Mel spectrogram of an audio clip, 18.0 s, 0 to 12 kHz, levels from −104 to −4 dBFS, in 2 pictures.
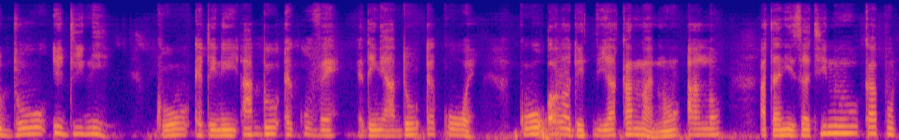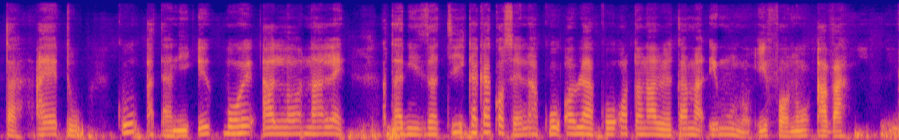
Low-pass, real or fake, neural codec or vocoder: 10.8 kHz; fake; codec, 44.1 kHz, 2.6 kbps, DAC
